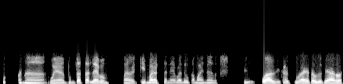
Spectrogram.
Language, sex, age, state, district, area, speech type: Manipuri, male, 18-30, Manipur, Kangpokpi, urban, conversation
